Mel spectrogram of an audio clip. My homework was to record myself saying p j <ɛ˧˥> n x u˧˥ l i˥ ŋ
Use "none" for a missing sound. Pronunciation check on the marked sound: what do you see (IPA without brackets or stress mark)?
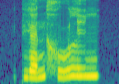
ɛ˧˥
